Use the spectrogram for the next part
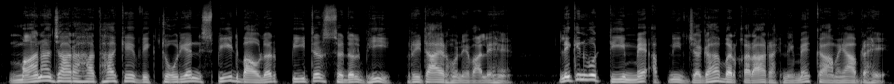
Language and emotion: Urdu, neutral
